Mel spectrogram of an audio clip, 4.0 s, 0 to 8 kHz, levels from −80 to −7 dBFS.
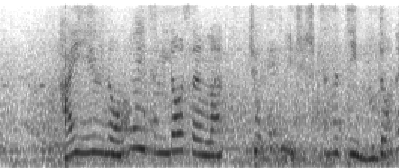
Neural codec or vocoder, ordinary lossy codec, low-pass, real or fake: codec, 24 kHz, 0.9 kbps, WavTokenizer, medium speech release version 2; none; 7.2 kHz; fake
